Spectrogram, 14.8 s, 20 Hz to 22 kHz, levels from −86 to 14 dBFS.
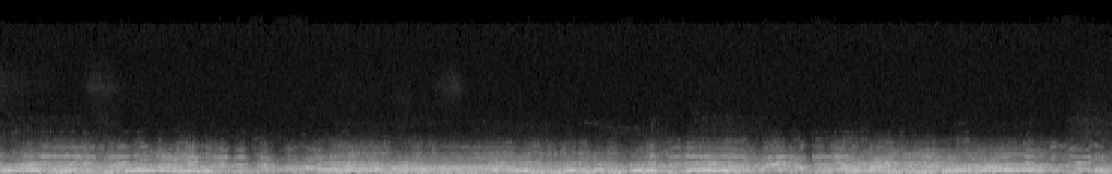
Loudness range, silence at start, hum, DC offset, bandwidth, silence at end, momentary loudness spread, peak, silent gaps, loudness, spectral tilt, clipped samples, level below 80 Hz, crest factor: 1 LU; 0 s; none; under 0.1%; 5.8 kHz; 0 s; 6 LU; -2 dBFS; none; -19 LUFS; -6 dB/octave; under 0.1%; -62 dBFS; 16 dB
